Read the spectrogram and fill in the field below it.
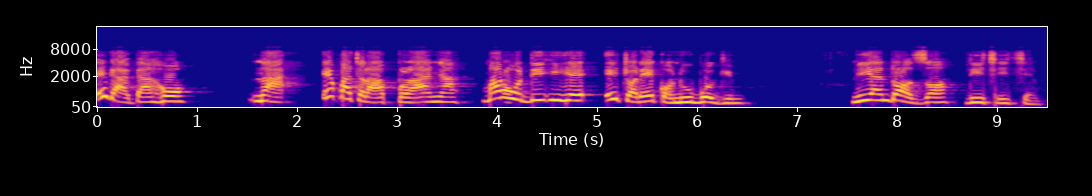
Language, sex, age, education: Igbo, female, 30-45, tertiary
